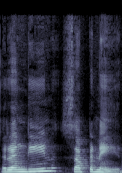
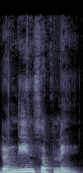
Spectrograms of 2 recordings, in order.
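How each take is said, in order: First: रंगीन सपने drawn out slowly, each syllable clear; slow model reading. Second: Said in the usual way. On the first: Shown as a demonstration. Teacher to pupils, modelling the phrase, slow and careful. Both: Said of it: "teacher models word pairs".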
